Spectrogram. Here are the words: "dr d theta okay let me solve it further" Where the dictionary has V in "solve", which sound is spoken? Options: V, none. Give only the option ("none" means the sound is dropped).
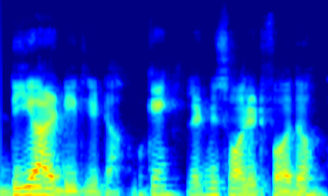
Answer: none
